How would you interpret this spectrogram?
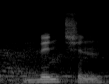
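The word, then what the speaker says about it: München: with umls on it so how was it pronounced mention mention men yeah men yeah I speak English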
